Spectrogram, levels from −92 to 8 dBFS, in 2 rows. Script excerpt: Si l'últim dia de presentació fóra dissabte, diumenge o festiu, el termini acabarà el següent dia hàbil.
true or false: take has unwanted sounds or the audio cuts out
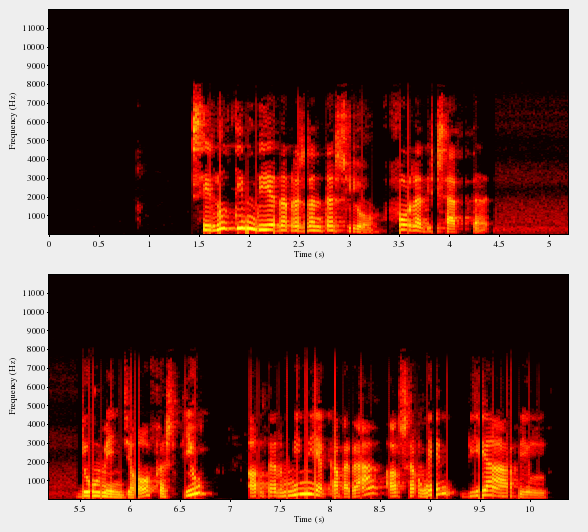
false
